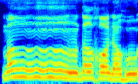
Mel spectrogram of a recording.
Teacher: نون ساکن کی آواز کو ناک کے بانسا کے اندر میں ایک الف کے برابر گننا کے ساتھ چھپا کر کے ادا کریں گے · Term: اخفاء حقیقی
